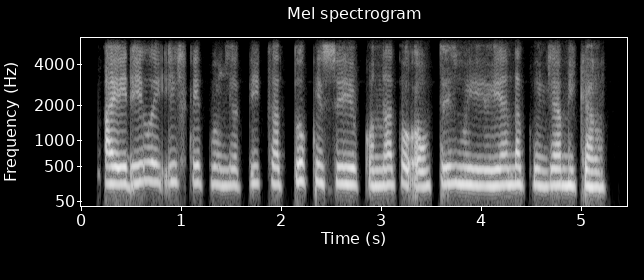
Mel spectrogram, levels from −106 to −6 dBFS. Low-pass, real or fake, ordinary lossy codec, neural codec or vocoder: 5.4 kHz; fake; Opus, 24 kbps; codec, 24 kHz, 1.5 kbps, HILCodec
